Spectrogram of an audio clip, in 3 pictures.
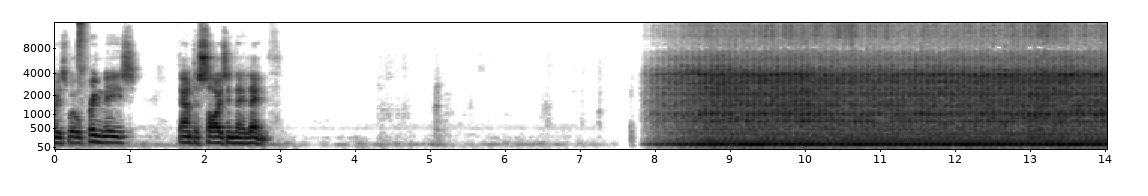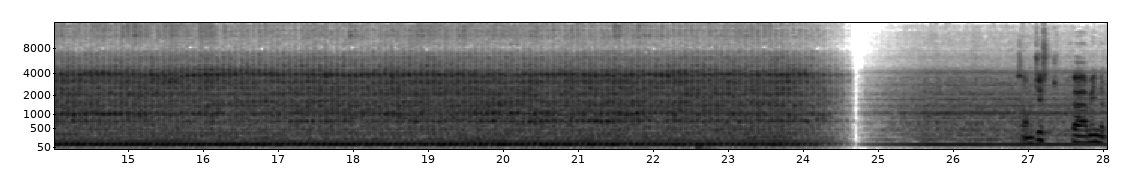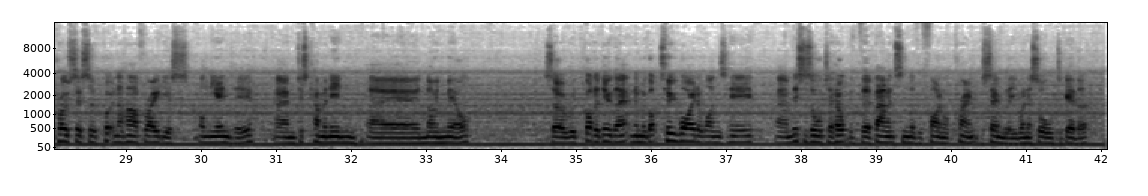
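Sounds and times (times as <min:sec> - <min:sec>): milling machine running: 0:07.9 - 0:24.7.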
